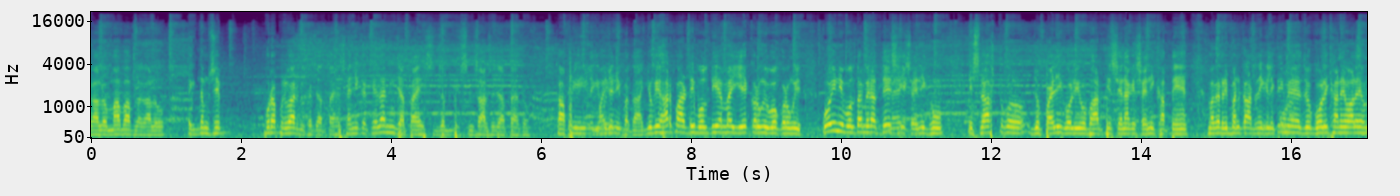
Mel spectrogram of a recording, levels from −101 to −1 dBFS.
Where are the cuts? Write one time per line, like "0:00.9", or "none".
0:06.9
0:10.9
0:15.8

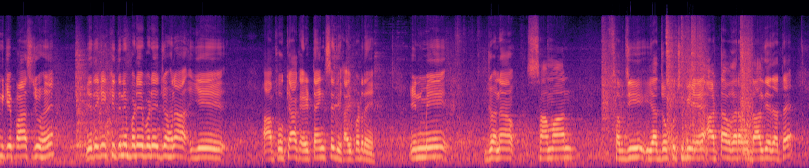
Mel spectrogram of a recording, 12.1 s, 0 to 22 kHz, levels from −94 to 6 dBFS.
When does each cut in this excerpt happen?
none

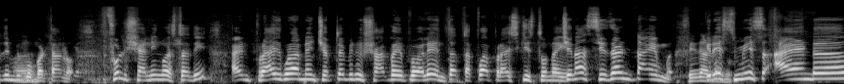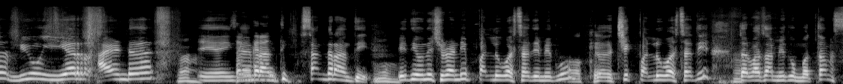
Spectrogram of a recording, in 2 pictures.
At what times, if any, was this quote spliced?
0:05.6

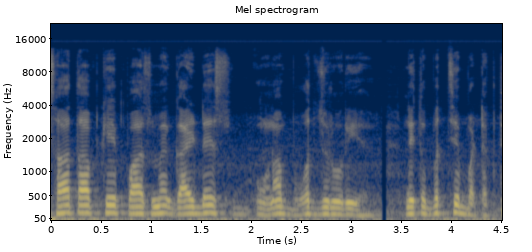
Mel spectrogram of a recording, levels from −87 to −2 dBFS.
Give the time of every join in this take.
none

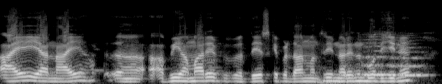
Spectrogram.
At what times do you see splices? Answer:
0:01.0

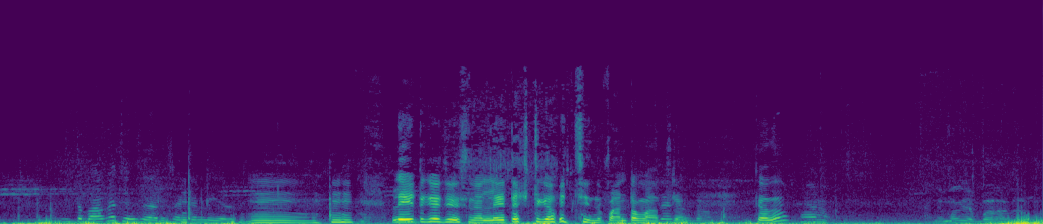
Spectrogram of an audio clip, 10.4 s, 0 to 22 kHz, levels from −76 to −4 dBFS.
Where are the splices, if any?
none

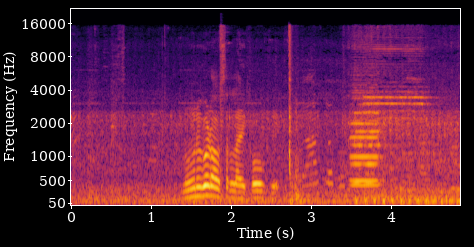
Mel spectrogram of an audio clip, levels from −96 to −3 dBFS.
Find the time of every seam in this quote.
0:03.4

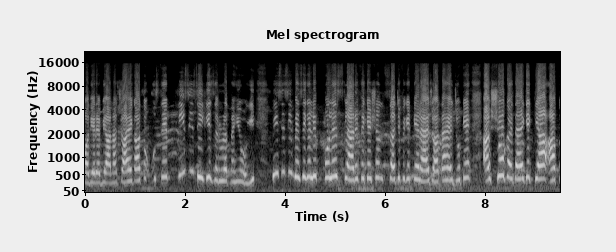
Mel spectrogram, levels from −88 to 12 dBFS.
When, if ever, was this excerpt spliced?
none

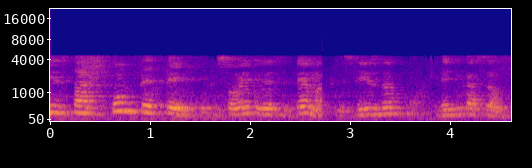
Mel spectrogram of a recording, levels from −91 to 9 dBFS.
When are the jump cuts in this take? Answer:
0:02.9
0:03.7

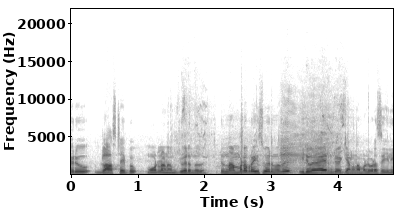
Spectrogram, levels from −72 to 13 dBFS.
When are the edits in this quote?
0:02.1

